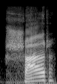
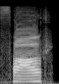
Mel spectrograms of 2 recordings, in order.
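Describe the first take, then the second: First: Said in the usual way. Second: Шар said as «фар» with f; labiodental lisp. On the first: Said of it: "вы хотите сказать". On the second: Shown as a demonstration. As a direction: replace ш with ф in «фар». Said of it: "у вас получается".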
